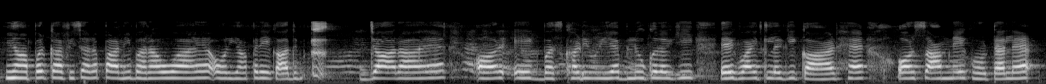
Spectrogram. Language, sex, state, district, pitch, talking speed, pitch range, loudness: Hindi, female, Uttar Pradesh, Muzaffarnagar, 285 Hz, 205 wpm, 280-295 Hz, -15 LUFS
